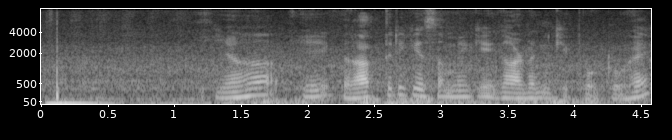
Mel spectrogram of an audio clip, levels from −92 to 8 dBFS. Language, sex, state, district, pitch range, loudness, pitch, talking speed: Hindi, male, Maharashtra, Mumbai Suburban, 85-125 Hz, -22 LUFS, 100 Hz, 130 wpm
